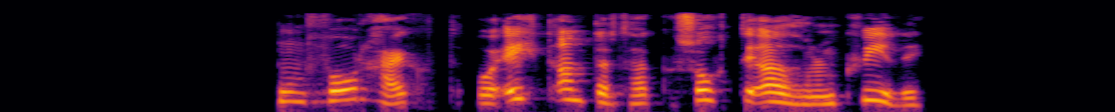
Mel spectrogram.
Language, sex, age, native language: Icelandic, female, 30-39, Icelandic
